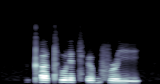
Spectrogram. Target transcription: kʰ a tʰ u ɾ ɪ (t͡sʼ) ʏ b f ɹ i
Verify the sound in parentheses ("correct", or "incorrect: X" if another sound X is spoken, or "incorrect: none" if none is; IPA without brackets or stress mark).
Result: correct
